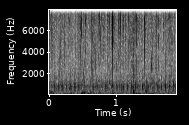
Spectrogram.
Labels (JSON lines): {"label": "biophony, rattle", "recorder": "SoundTrap 500"}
